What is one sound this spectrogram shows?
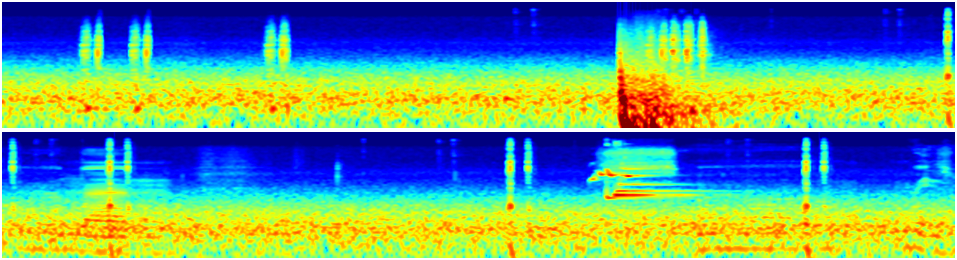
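Short soft clicks of a game menu sound now and then.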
